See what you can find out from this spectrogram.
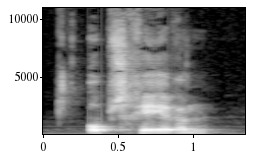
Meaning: to shave the hair on the back and/or sides of the head to a short length, leaving the hair on the crown of the head to be longer
- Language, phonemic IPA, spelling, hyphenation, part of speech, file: Dutch, /ˈɔpˌsxeː.rə(n)/, opscheren, op‧sche‧ren, verb, Nl-opscheren.ogg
